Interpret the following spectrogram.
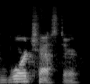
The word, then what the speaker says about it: Worcester: Just It's Worcester. You guys are saying it wrong.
